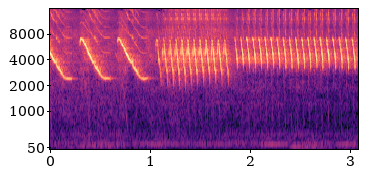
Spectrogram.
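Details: Local bottle-green canary singing for young birds learning: three slow descending whistles, then two stretches of very fast buzzy high trills.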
